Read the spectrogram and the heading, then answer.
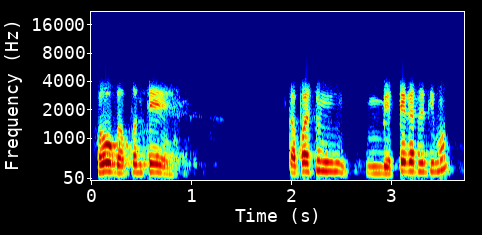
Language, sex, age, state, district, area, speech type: Marathi, male, 30-45, Maharashtra, Akola, urban, conversation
